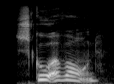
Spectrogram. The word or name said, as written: skurvogn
